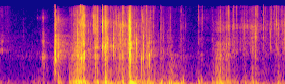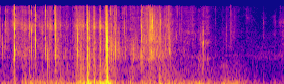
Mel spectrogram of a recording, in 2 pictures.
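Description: A utility knife blade carves flakes off a rectangular, solid, dry red soap bar held in the hand. The result is a run of crisp, bright scraping and shaving sounds with sharp crackly onsets and dry rasps between them.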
